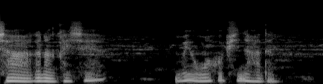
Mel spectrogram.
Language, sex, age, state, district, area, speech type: Bodo, female, 60+, Assam, Udalguri, rural, spontaneous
